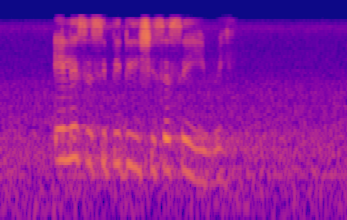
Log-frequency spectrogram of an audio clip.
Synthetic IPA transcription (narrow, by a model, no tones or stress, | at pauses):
ɪlɪsɪsɪpʼidiʃisɪsɪːbɪ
